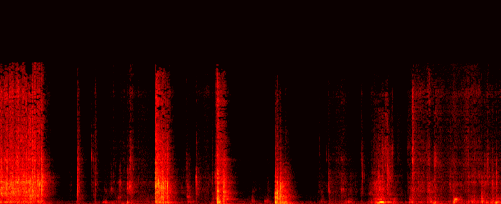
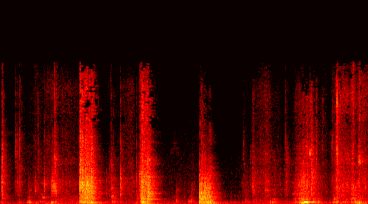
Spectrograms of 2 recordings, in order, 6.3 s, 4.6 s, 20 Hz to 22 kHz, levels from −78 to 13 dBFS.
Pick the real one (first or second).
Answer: second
